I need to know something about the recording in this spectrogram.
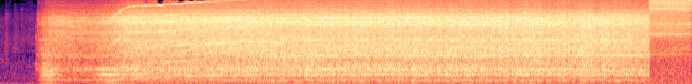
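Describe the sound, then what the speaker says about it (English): A Milwaukee deep cut bandsaw cuts into a steel billet, a loud, steady broadband whine that ramps up after a brief start and holds evenly for several seconds before easing off near the end. "So we get the billet started on the bandsaw. We're using a Milwaukee deep cut bandsaw."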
